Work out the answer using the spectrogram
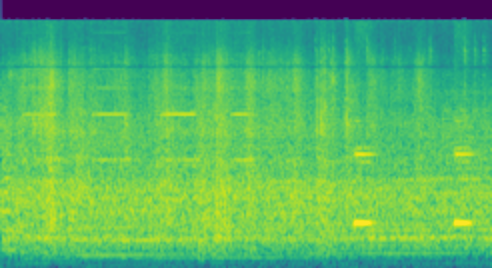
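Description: Over road and cabin rumble, short mid-pitched beeps sound about once a second, the indicator warning working as it should.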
